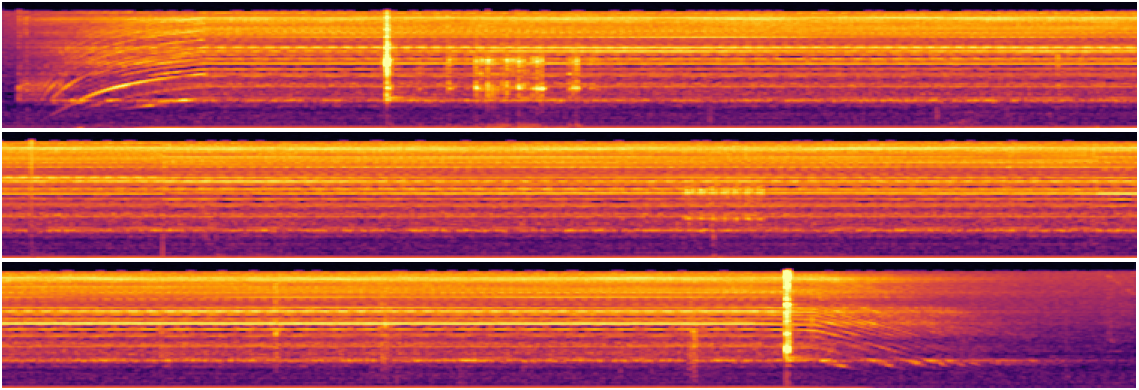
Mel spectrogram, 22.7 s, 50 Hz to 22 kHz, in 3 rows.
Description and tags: Maxtor DiamondMax D540X - 5400rpm - BB
A Maxtor hard drive manufactured in 2001 close up; spin up and spin down.
(4d040h2)
machine, disk, drive, hard, rattle, maxtor, motor, hdd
